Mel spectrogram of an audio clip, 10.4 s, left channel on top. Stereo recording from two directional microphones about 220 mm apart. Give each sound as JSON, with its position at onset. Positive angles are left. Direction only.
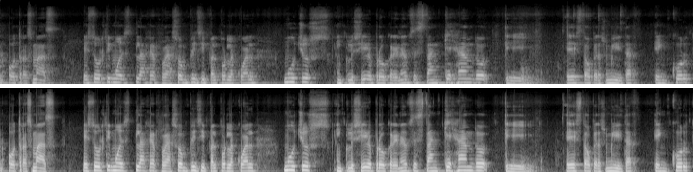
{"t": 0.1, "sound": "speech", "side_deg": -45}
